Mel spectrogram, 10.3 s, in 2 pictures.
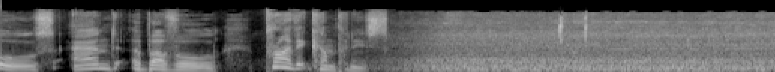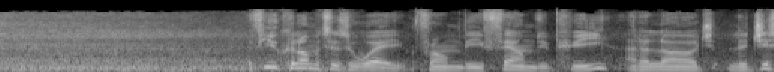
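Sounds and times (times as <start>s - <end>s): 
speech: 0.0s - 3.3s, 6.9s - 10.3s
lorries rumbling out of a depot: 2.6s - 10.3s.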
